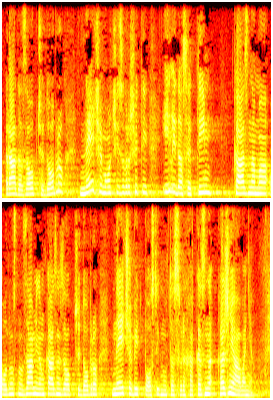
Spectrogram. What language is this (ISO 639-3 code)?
hrv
